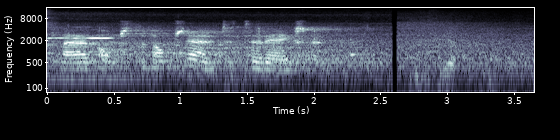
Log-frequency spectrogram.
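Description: An electric train's motors whine as it pulls away.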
